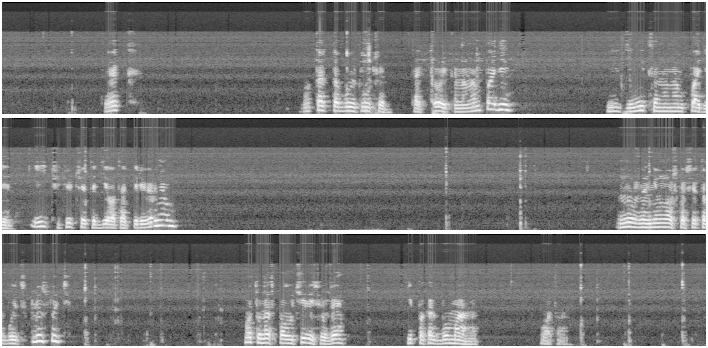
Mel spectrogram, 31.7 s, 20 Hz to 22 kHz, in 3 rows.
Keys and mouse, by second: 1.0-5.4 middle drag, 6.4 KP_3, 9.2 KP_1, 11.7-17.4 drag, 20.2-22.5 drag, 23.5 shift+middle click, 26.5-30.0 drag, 30.6 middle click.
